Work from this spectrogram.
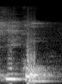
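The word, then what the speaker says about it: echo: তারপরে এই শব্দটা দেখবো, এখানেও কিন্তু এইচ সাইলেন্ট আছে, অর্থাৎ এটা হচ্ছে ইকো।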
